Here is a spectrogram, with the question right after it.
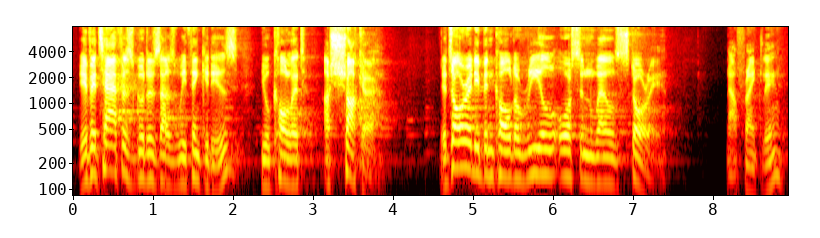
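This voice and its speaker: Actor as droll 1940s radio host, echoing hall. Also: male voice, medium pitch, lightly acted. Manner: droll, theatrical, measured oratory. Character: urbane, wry celebrity male radio host introducing thrillers. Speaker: program host. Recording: echoey theatre hall with music underneath.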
